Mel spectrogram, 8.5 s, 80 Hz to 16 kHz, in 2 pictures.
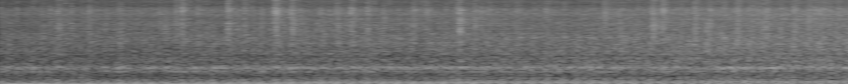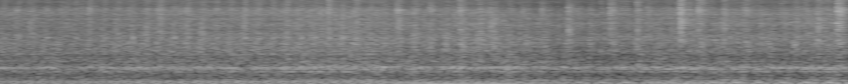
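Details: Cheap LS 4.8 LR4 V8 idling on a run stand, slow to start, vibration loosening exhaust: quick steady knock about three a second from inside; owner suspects a lifter coming apart, possibly a piston letting go; worsens with revving.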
